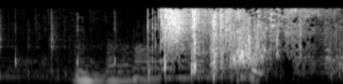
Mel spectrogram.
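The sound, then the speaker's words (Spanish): A dragon hatchling breaks out of its eggshell. A low droning tone leads into a dense burst of cracking, crunching and scraping that fades gradually, with no talk. “El cachorro de dragón rompe el cascarón.”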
